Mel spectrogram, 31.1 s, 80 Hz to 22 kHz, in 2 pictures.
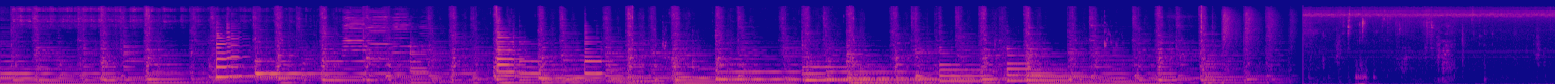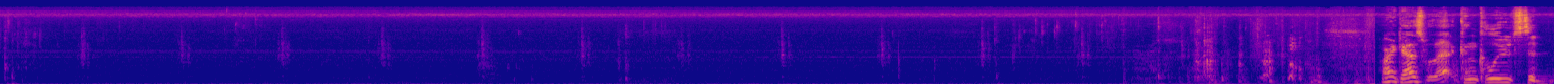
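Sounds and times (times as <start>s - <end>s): steady low hum: 13.0s - 31.0s.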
